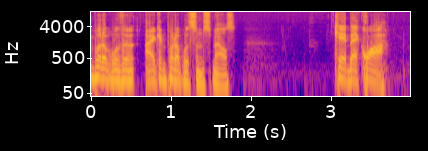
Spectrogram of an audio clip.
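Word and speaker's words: Québécois: Quebecois. Nuh-uh. It's Quebecois. Quebecois. Quebecois. Mm-hmm. That's how you say it.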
